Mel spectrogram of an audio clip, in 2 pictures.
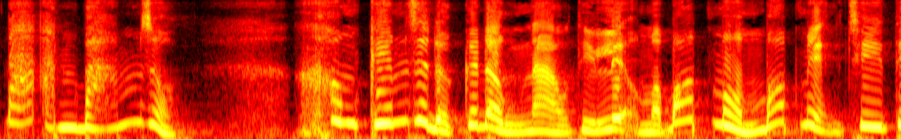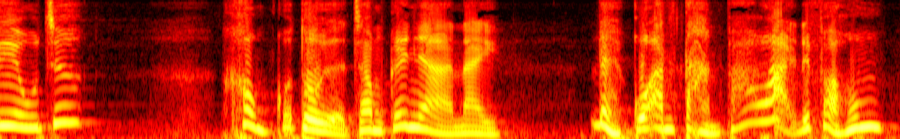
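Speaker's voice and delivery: very high, fast, bitter scolding; hissing rebuke. A narrator's reading. Mother-in-law bitterly rebukes her daughter-in-law. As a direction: spit the insult at her. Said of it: "gằn lên chì chít".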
